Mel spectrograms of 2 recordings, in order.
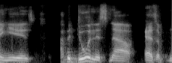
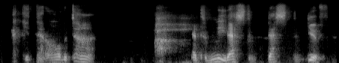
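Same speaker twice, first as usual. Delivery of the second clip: plain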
